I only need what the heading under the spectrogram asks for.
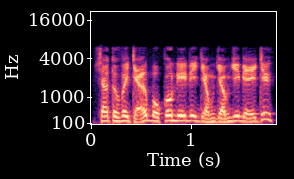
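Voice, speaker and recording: A man's voice: on the high side, very fast, dry recording, lightly acted. A man dubbing a flustered, exasperated young ex-fiancé in a TV drama. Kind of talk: dubbed TV drama acting. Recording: dull lo-fi dub audio.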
